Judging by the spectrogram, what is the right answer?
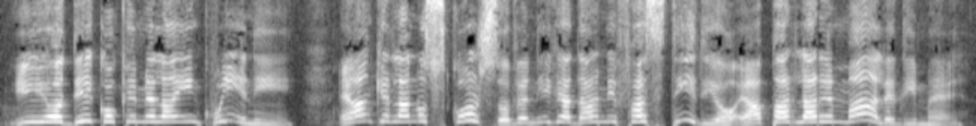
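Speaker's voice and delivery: high, loud menacing wolf. A narrator's reading. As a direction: accuse him like a bullying wolf. Wolf accuses the lamb.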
